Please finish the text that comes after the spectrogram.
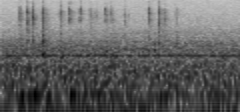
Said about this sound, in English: No, sorry. I was just trying to type something.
